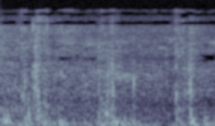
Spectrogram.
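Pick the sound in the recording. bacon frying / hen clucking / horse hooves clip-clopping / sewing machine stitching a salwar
horse hooves clip-clopping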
